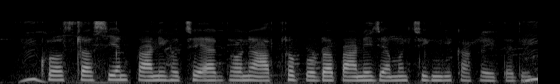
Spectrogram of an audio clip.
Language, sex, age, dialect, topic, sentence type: Bengali, female, 18-24, Northern/Varendri, agriculture, statement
